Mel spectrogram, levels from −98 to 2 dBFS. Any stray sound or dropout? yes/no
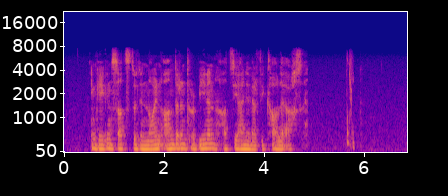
yes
